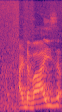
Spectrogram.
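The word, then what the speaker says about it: advice: एडवाइस और एडवाइस में फ़र्क है, सा और जा में, याद रखना।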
